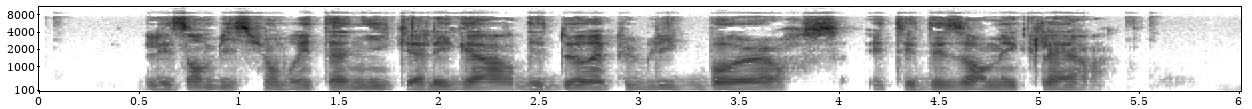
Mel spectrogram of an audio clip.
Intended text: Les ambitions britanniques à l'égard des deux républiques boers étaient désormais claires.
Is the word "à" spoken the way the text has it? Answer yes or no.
yes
